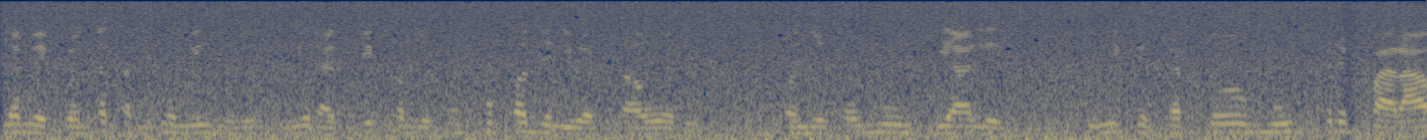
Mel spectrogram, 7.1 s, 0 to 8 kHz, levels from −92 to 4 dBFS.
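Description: From 0.0 s to the end, a faint delayed copy of the speech trails it by about 274 ms, roughly 20 dB down. This is echo leak: a loudspeaker end's echo canceller likely failed to remove its microphone pickup and sent it back. Unlike double-talk dips, it adds a second voice rather than removing level.

Speech suppressed in double talk is heard at 0.0–0.86 s, 1.2–3.43 s and 3.9–4.24 s, with drops of about 10 dB, and more gently, about 5 dB, at 5.43–6.09 s and 6.61–6.87 s. The speech dips, likely because the canceller turned the near talker down along with the echo while both sides spoke.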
